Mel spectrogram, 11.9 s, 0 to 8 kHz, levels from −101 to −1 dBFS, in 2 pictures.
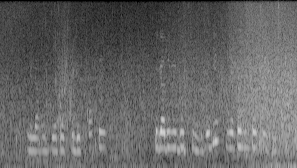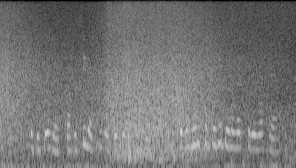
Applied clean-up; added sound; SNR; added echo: none; Waves, surf; 1 dB; none.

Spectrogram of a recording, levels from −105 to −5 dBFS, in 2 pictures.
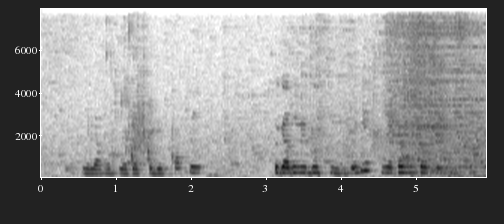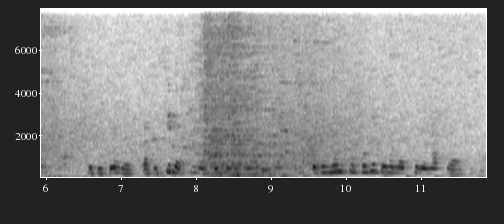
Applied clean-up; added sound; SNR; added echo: classical method log-MMSE.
